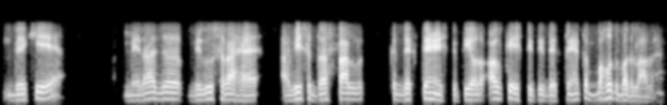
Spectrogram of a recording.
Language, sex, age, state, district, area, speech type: Hindi, male, 30-45, Bihar, Begusarai, urban, conversation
